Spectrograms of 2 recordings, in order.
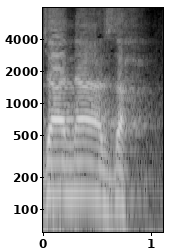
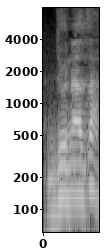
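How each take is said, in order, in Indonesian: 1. Vokal pertama itu bunyi a. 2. Vokal pertama itu bunyi u. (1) "dengan jimnya baris atas" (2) "Junazah tak boleh"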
